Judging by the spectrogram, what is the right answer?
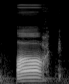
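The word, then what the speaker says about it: barque: it would be the bark and the sanctuary at the back is spelt be a r qu e and I think it's a French word and it means ship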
